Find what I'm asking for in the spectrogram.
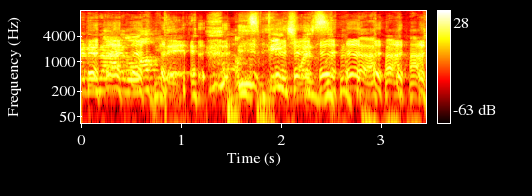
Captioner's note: laughs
